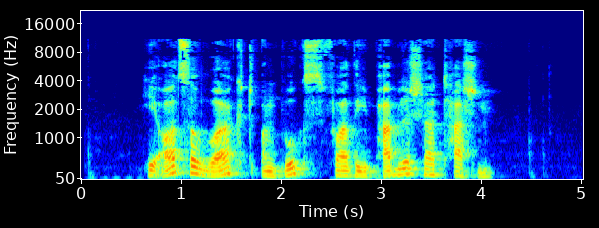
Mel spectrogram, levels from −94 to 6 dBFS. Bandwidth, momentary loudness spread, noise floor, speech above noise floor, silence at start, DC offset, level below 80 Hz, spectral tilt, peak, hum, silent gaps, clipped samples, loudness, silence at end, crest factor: 11.5 kHz; 10 LU; -67 dBFS; 46 dB; 0.7 s; under 0.1%; -50 dBFS; -4.5 dB/octave; -4 dBFS; none; none; under 0.1%; -21 LUFS; 0.9 s; 20 dB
